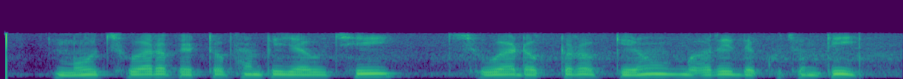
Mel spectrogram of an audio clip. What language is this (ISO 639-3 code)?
ori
